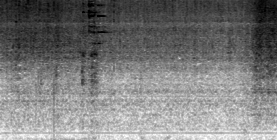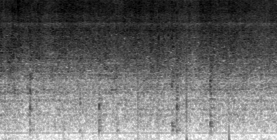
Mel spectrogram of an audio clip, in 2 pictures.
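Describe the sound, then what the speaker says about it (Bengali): Ginger and green chili paste sizzles in hot oil with whole cumin, a steady close frying hiss with occasional stirring scrapes that grows louder and brighter about halfway through; nobody speaks. "প্রথমে আমি এই আদা আর কাঁচা লঙ্কা বাটাটা দিয়ে দেবো।"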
